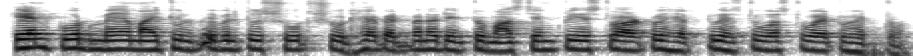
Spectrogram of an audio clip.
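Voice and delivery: rapid-fire recitation. Shown as a demonstration. Teacher repeating the drill for students to copy. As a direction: reel off the modal list quickly in one breath. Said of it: "এরকম করে তোমরা শিখবে".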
